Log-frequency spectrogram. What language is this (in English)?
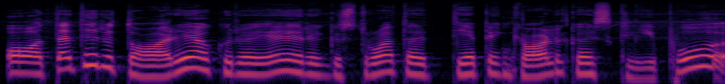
Lithuanian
